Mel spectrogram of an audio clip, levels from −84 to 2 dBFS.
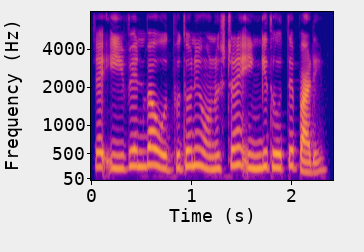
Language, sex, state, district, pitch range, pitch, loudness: Bengali, female, West Bengal, Alipurduar, 235-280 Hz, 250 Hz, -20 LUFS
